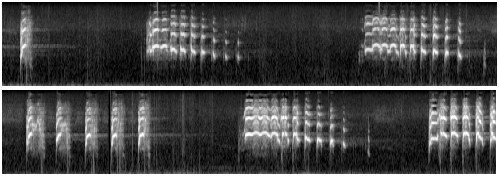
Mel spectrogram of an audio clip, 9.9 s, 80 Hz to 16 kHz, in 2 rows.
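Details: Two bald eagles at their Kisatchie National Forest nest atop a lakeshore loblolly pine in Louisiana, 12-19: bursts of rapid, thin, high chittering notes, each run lasting about a second and repeated every couple of seconds, over a quiet background.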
